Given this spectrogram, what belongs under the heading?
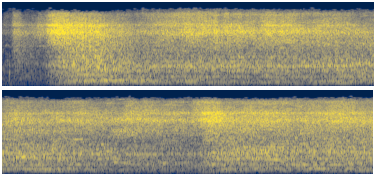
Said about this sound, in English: For his sports car racing, Dan has a Ford-powered Lotus that he is continually preparing for the season. Let's visit Carroll Shelby's shop in Los Angeles, California, for a listen to Dan's engine during a dynamometer run.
